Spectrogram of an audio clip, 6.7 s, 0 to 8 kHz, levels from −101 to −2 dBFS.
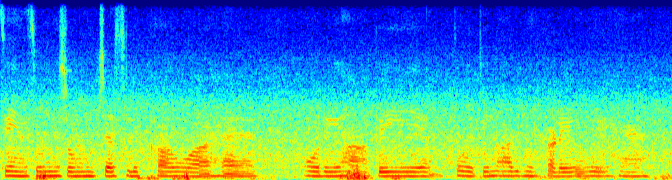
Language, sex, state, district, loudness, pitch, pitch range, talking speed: Hindi, female, Haryana, Charkhi Dadri, -19 LUFS, 195 Hz, 185-200 Hz, 115 wpm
